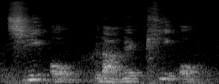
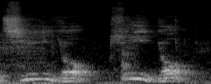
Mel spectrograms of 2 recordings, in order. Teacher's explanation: 반모음이 첨가된 발음이 표준 발음으로 인정된다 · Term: 반모음 첨가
